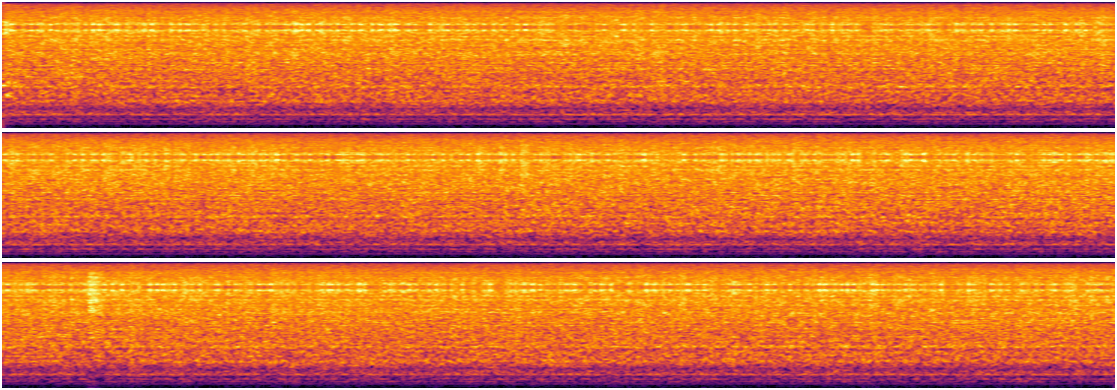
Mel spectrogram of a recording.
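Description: Atlas metal lathe switched on at the start and then running steadily: motor and belt-and-gear drive turning the chuck, with the carriage under power feed as the tool takes a pass along a small bar.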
